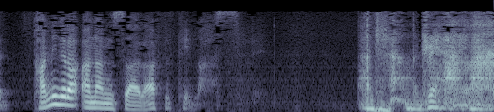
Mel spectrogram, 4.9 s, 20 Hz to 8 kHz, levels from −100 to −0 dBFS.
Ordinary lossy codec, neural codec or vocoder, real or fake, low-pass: MP3, 24 kbps; codec, 16 kHz, 0.5 kbps, FunCodec, trained on LibriTTS, 25 frames a second; fake; 7.2 kHz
